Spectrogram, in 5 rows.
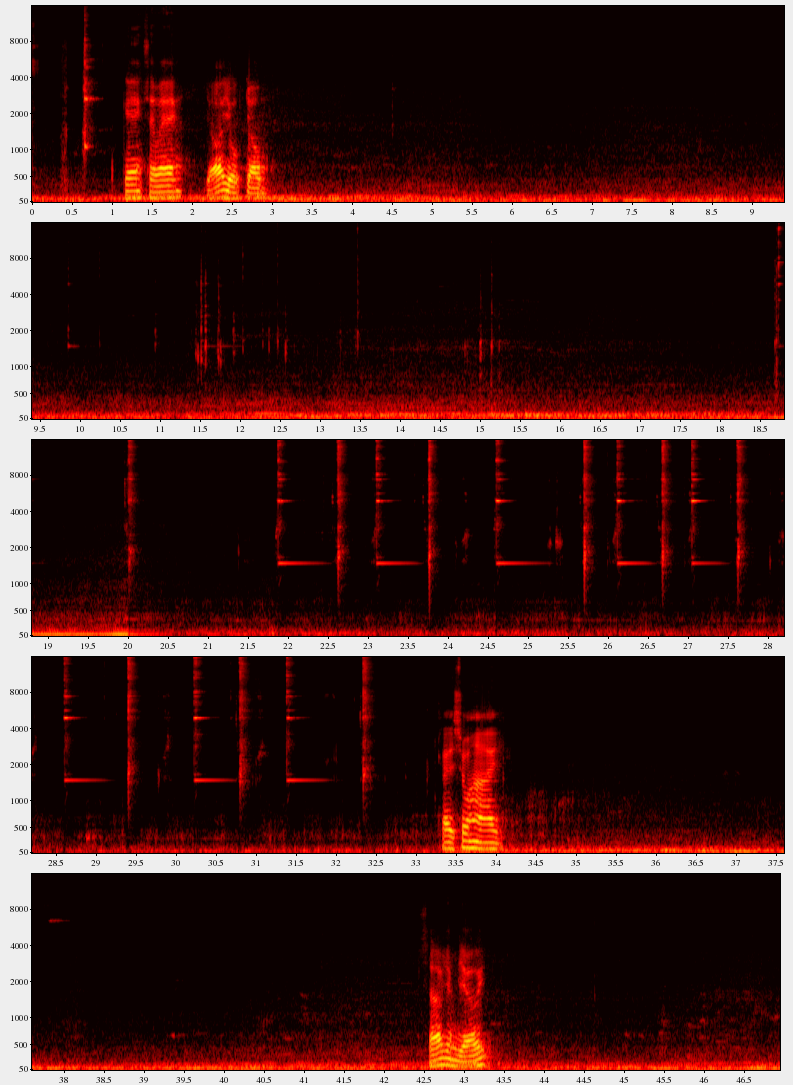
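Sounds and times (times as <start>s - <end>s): lighter lid clicking open and shut: 11.4s - 13.6s, 14.8s - 15.4s, 18.7s - 19.0s, 20.0s - 20.2s, 21.8s - 33.3s
faint handling clicks: 21.4s - 33.3s.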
